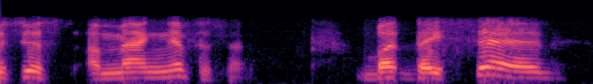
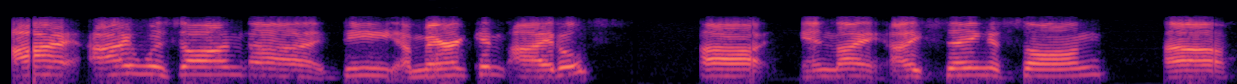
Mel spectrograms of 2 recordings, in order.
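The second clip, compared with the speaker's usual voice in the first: put-on proud Borat, Kazakh accent; 3 semitones higher than usual. Borat tells the hosts about American Idol, Kazakh accent.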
